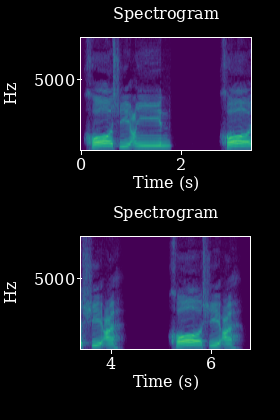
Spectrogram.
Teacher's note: diam saja normal seperti biasa yang ditebalkan hanya suaranya Ho kena pangkal lidah terangkat ke langit-langit dan suara pun ikut tebal khosyi'in khosiah khosiah tidak boleh khosiah kita monyong kan ini kesalahan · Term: huruf kha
